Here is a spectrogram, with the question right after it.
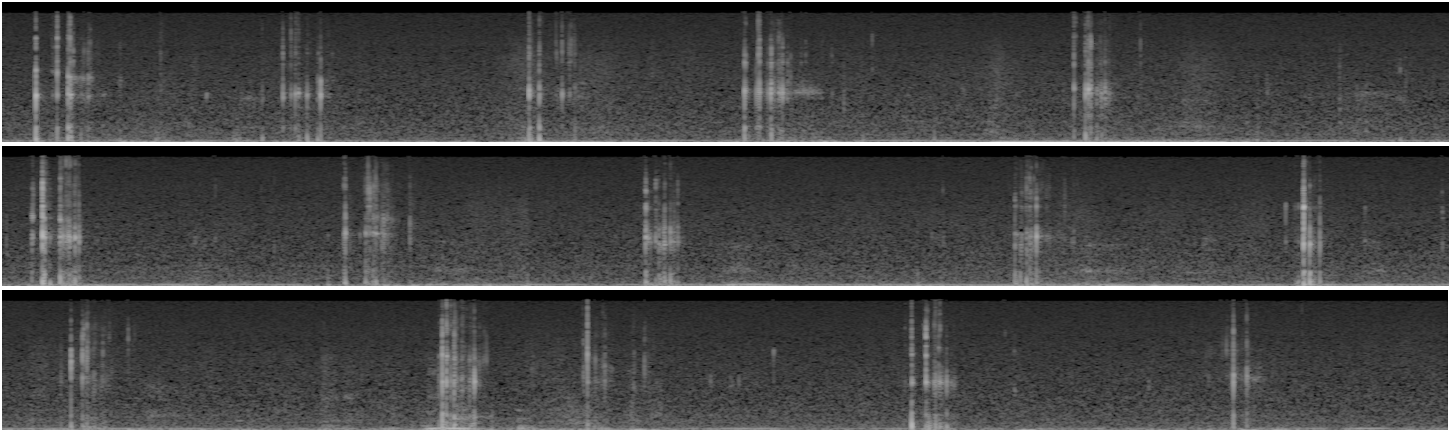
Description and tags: (Finger) Nuts crack
Made for mu Tokyo Ghoul video, infamous Kaneki's finger crack
burst, crack, crackle, finger, ghoul, kaneki, nuts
